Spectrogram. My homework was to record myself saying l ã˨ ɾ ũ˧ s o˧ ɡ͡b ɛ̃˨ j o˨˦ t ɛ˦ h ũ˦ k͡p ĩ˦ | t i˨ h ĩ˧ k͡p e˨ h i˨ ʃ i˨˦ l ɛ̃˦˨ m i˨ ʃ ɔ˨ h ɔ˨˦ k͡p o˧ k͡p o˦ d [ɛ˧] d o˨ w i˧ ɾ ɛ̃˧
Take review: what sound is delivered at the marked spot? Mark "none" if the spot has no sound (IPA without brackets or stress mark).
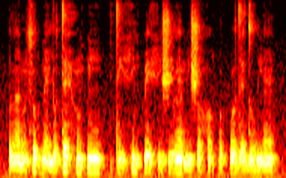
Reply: ɛ˧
